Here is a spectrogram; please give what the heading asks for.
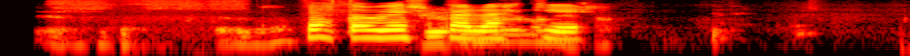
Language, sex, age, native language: Icelandic, male, 8, Icelandic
